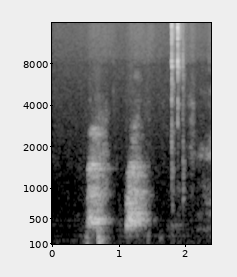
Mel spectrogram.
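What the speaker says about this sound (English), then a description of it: "that's my dog barking in the background" A dog barks twice indoors, each bark sharp and fairly clear, followed by a few soft clicks from a computer keyboard.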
